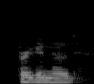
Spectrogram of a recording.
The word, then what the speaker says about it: Vergenoegd: Vergono. – Try it again. – Vergono. – Third time's a charm. – How would you say that? – Vergonode. – Okay.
